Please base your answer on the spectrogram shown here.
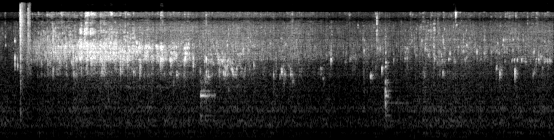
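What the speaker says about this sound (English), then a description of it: "I fry the pieces in lard because it adds a lot of flavor" Pieces of rabbit fry in lard in a pan, giving a steady, hissing sizzle that swells early and then settles into a quieter crackle with a few faint clicks, and no voices.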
